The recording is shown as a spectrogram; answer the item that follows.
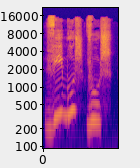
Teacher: com o vos mantém o S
